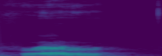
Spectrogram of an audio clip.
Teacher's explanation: You really only hear the second one clearly. You hear forever, but the first and the third got very small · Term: reduced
